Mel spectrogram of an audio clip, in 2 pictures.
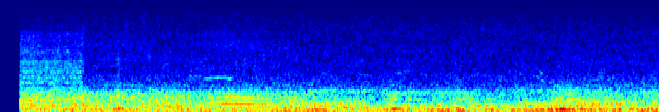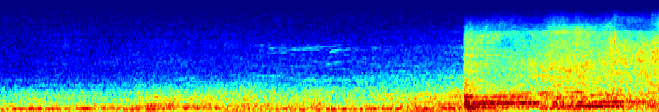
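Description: Speedway saloon cars racing round a dirt oval: a steady drone of several engines that slowly grows louder, then jumps much louder about eleven seconds in as the cars come close.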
